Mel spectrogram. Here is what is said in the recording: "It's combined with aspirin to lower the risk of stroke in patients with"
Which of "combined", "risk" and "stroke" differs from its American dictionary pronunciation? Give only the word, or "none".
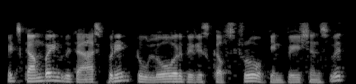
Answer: none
